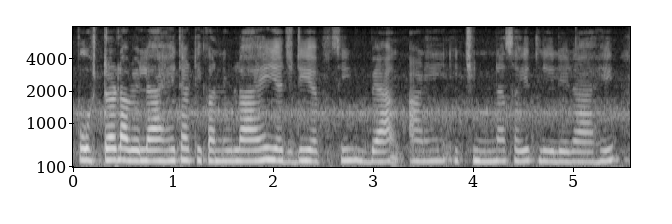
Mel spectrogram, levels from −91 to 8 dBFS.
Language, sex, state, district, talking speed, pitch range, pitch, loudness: Marathi, female, Maharashtra, Gondia, 140 wpm, 215-230 Hz, 220 Hz, -16 LUFS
